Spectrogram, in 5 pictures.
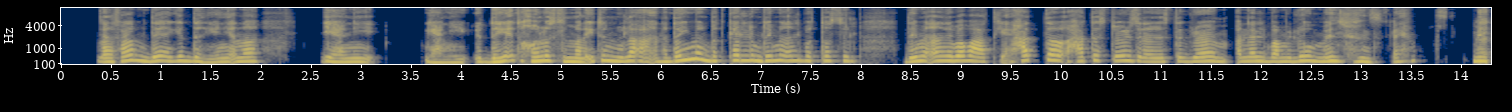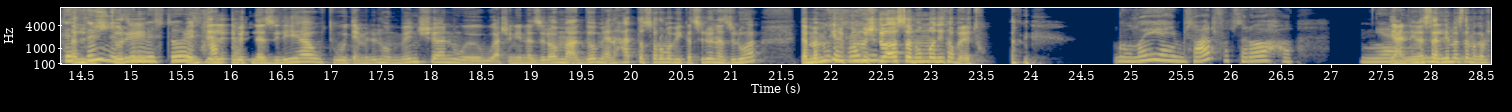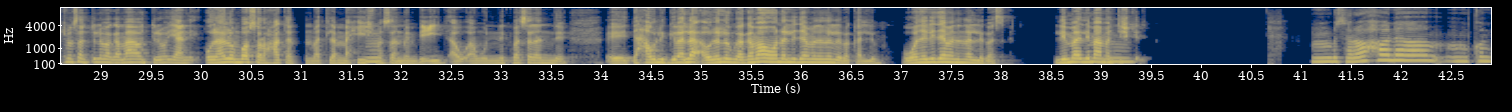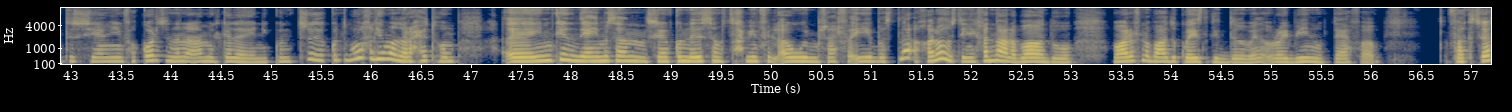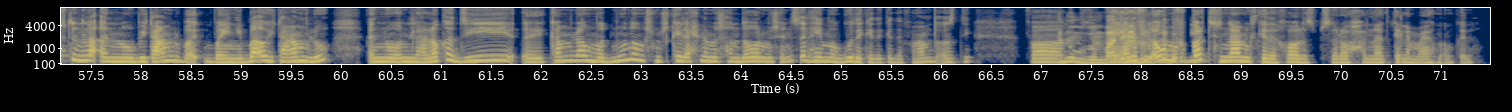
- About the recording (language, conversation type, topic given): Arabic, advice, إزاي أتعامل مع إحساسي إني دايمًا أنا اللي ببدأ الاتصال في صداقتنا؟
- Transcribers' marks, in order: in English: "stories"; laughing while speaking: "mentions فاهم"; in English: "mentions"; in English: "الstory"; in English: "الstories"; in English: "mention"; chuckle; tapping; tsk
